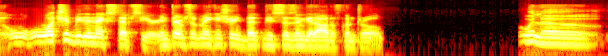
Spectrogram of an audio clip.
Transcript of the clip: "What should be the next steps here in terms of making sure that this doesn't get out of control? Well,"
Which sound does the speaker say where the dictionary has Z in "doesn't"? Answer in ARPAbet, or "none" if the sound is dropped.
Z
